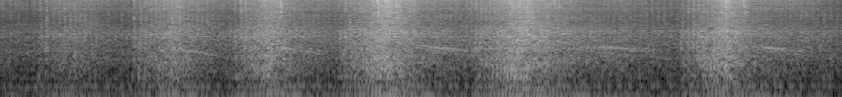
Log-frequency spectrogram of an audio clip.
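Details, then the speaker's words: Automatic scooter that ran but would not move, suspected broken drive belt, after disassembly and freeing a seized part in the CVT: engine catches and is blipped in smooth swells about once a second, with no knocks, rattles or slipping whir; healthy. "Sudah halus, jadi sudah tidak ada yang bermasalah lagi."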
